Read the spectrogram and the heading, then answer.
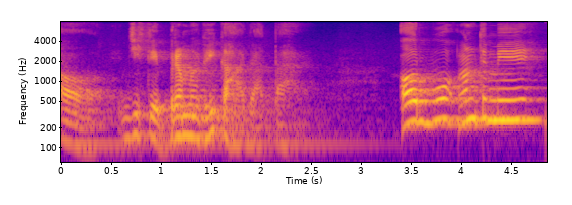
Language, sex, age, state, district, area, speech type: Hindi, male, 60+, Bihar, Samastipur, rural, spontaneous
